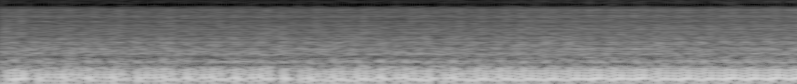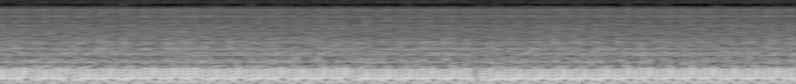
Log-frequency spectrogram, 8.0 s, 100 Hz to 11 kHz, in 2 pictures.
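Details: Triumph X75 Hurricane with freshly rebuilt carbs, cold on half choke at throttle-stop idle: lumpy, uneven idle with irregular beat about four per second; pilot screws thought set 7/8 out, carbs suspected to need tuning.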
